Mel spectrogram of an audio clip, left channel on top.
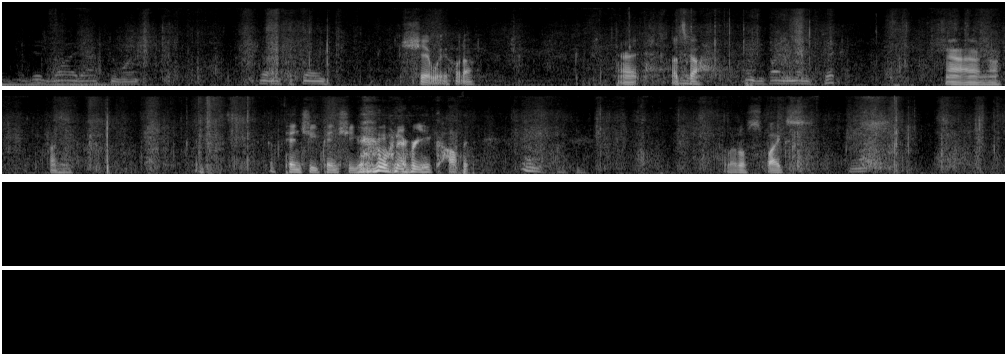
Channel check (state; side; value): silent; right; digital silence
